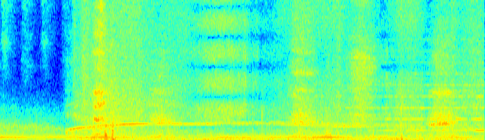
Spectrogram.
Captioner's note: Katie gasping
